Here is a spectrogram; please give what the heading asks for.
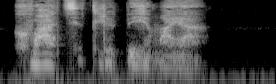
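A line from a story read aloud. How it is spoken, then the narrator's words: Hoarse, charming voice. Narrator (Russian): Неожиданно раздался хриплый, чарующий голос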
